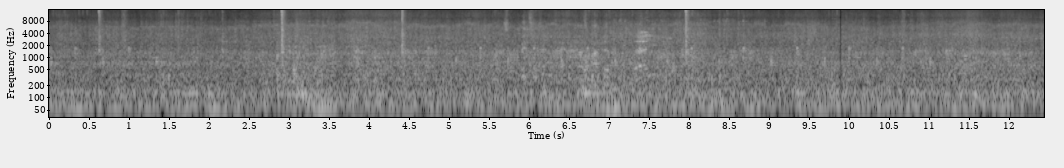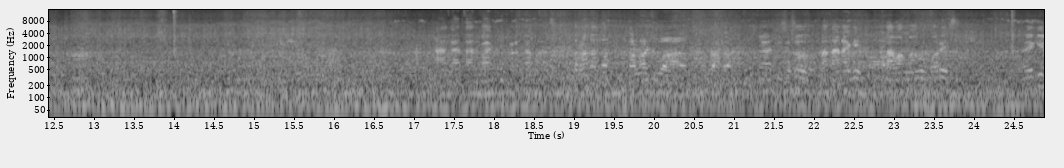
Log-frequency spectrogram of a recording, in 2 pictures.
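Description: A heavy engine drones steadily inside a moving cab.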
